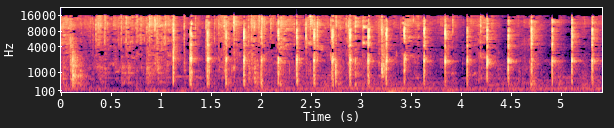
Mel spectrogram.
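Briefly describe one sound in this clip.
A hand taps and rattles a wire bird cage.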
